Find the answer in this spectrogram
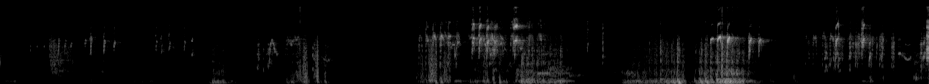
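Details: Pet budgerigars making mating sounds: scattered short high chirps and twitters at first, then dense, loud bursts of scratchy warbling and chattering from several birds toward the end.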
